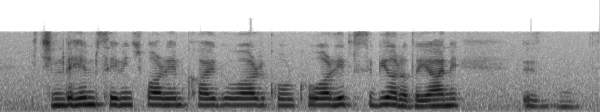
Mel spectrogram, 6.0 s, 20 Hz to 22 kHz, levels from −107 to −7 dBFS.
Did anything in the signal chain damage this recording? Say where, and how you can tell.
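Yes: the sharp clicks at 2.52 s and 5.32 s are dropped samples. A couple of samples vanish and the waveform jumps, likely from a driver or buffer glitch.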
